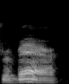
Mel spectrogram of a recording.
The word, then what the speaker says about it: Revere: And the guy that I know the best from the band, Pete Revere, that is how he pronounces his name, right?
